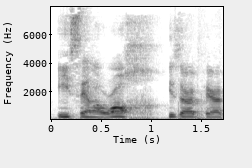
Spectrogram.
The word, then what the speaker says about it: Yves Saint Laurent: You know, when you say YSL, you gotta say it how they say it, Yves Saint Laurent.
